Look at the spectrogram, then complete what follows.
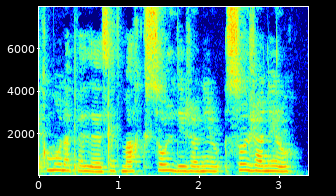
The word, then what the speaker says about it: Sol de Janeiro: Sol de Janeiro. C'est comme ça qu'on prononce. Moi, entre guillemets, je l'appelle Rio de Janeiro. C'est Sol Janeiro.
